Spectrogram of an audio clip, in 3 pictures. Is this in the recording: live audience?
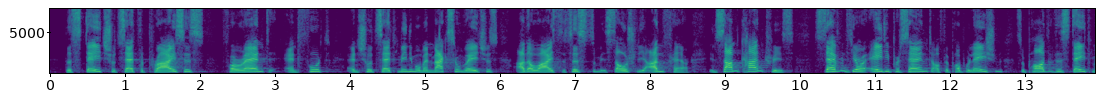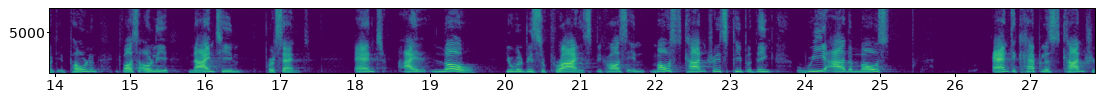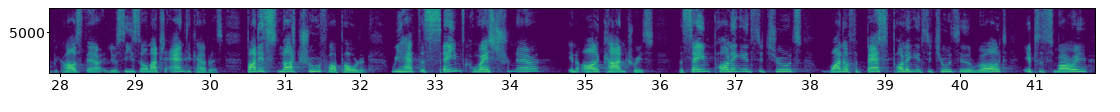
yes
